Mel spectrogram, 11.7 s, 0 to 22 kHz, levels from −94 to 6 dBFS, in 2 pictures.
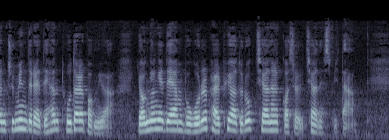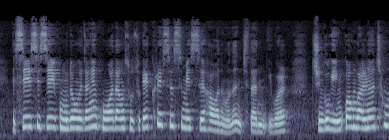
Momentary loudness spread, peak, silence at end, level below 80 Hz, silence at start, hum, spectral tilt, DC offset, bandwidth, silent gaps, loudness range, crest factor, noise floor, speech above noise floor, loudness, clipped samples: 12 LU; -8 dBFS; 0 s; -64 dBFS; 0 s; none; -4 dB/octave; under 0.1%; 13.5 kHz; none; 3 LU; 14 dB; -49 dBFS; 26 dB; -23 LUFS; under 0.1%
